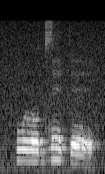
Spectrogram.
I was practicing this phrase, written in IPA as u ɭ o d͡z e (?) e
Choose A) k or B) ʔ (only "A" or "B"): A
